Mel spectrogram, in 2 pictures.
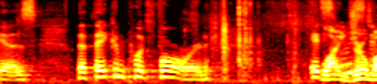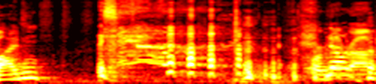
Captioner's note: laughter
